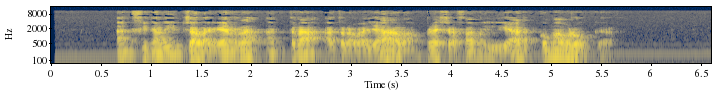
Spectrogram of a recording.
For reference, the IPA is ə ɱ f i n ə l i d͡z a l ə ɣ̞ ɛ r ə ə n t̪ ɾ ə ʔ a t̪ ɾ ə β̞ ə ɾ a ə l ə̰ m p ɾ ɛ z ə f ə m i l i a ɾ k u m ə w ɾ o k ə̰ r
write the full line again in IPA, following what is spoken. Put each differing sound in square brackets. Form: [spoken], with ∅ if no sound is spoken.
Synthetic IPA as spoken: ə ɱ f i n ə l i d͡z a l ə ɣ̞ ɛ r ə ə n t̪ ɾ [a] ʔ [ə] t̪ ɾ ə β̞ ə [ʎ] a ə l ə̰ m p ɾ ɛ z ə f ə m i l i a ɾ k [ɔ] m ə [β] ɾ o k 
